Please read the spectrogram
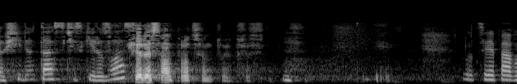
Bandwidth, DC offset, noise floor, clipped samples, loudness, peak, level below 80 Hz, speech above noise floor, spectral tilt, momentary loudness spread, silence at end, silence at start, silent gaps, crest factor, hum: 7.6 kHz; under 0.1%; -50 dBFS; under 0.1%; -22 LUFS; -4 dBFS; -64 dBFS; 26 dB; -3 dB/octave; 25 LU; 0 s; 0 s; none; 22 dB; none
